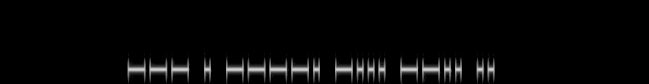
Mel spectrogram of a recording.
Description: Morse code, heard as a keyed tone, about 22 wpm, 700 Hz. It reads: OE9BZI
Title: DXCC-100 Call Signs - 6 Characters - 22wpm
